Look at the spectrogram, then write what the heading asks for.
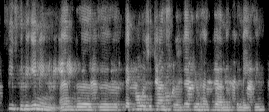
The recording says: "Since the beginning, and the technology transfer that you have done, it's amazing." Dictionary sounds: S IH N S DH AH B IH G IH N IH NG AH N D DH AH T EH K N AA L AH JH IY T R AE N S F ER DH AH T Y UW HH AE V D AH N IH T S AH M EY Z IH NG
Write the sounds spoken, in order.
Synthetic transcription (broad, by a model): S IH N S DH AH B IH G IH N IH NG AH N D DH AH T EH K N AA L AH JH IY T R AE N S F ER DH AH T Y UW HH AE V D AH N IH T S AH M EY Z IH NG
